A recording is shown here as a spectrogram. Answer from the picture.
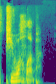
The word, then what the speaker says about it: Puyallup: It's spelled P-U-Y-A-L-L-U-P, which most people say Puyallup. So it's Puyallup.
